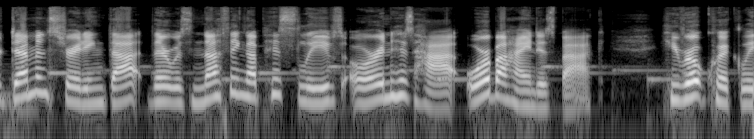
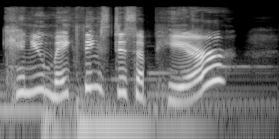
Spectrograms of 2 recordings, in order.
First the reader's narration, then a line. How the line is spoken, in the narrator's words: asked Milo excitedly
